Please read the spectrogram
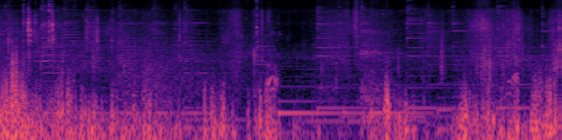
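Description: Wind buffeting the camera microphone with a loud, uneven low rumble that eases for a few seconds midway.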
